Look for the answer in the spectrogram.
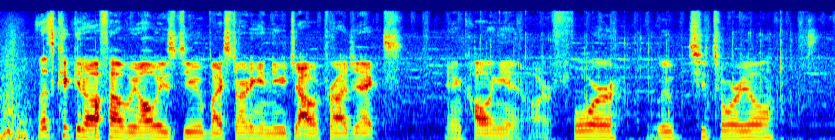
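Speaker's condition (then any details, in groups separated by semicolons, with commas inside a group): No condition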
